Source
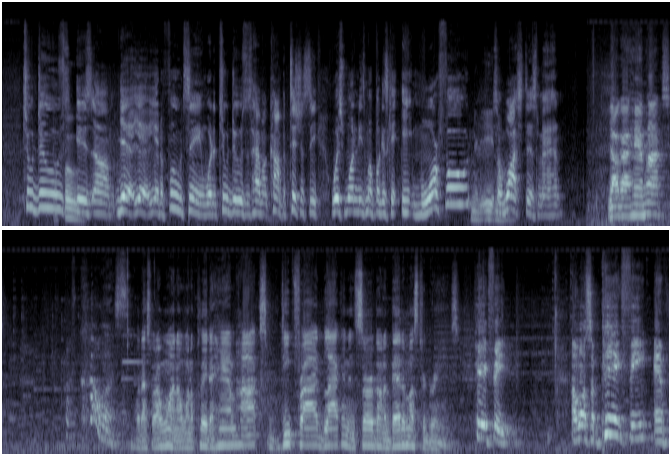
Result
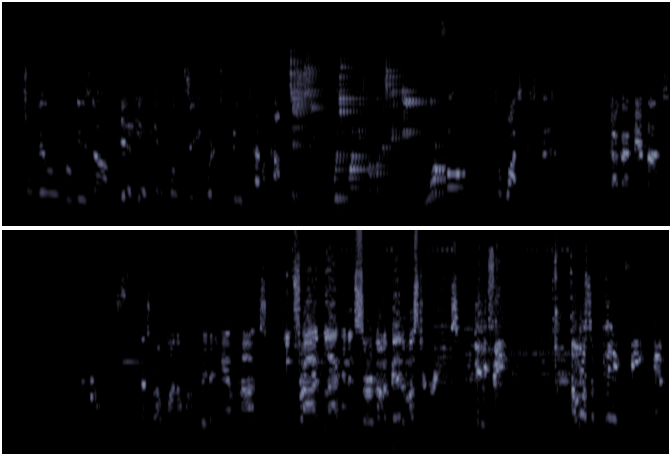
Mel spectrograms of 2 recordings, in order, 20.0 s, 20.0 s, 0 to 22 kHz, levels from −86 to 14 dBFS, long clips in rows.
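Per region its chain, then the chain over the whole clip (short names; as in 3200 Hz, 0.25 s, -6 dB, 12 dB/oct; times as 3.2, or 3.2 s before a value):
4.32–6.65 tilt shelf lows -5 dB, about 710 Hz + flutter echo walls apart 8.4 m, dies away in 1.3 s
8.27–11.64 HPF 1200 Hz 6 dB/oct + upward compressor, threshold -41 dBFS + Doppler distortion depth 0.21 ms
14.28–18.78 tilt +2 dB/oct + overdrive pedal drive 22 dB, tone 6900 Hz, clips at -5.5 dBFS
whole clip: per-bin expansion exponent 3; inverse Chebyshev high-pass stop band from 290 Hz, stop band 70 dB; compressor 4:1, threshold -37 dBFS; gain +2.5 dB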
